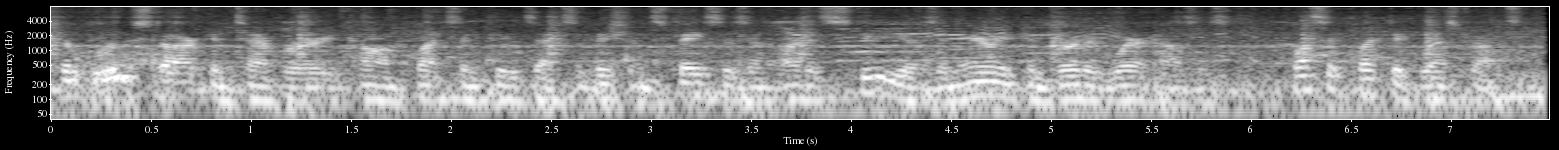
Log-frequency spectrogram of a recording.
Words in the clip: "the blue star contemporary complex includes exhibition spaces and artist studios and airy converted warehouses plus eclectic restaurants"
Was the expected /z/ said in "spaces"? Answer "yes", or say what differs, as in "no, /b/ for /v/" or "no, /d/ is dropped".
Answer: yes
